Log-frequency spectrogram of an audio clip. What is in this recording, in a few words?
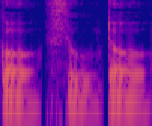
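"kothuto", concatenated syllables; Affixing experiment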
